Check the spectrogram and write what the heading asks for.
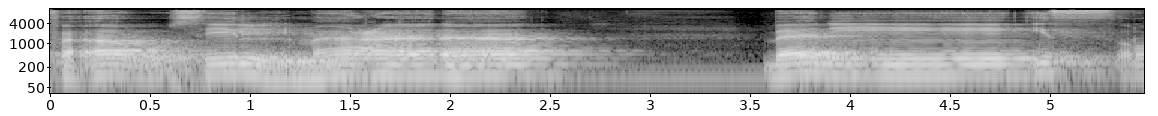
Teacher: റായിനെ തഫ്ഖീം ചെയ്യണം, തടിപ്പിക്കണം.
